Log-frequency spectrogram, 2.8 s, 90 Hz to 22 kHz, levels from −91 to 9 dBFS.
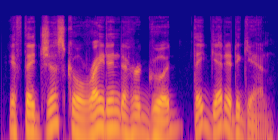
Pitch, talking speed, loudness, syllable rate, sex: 115 Hz, 260 wpm, -16 LUFS, 5.6 syllables/s, male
